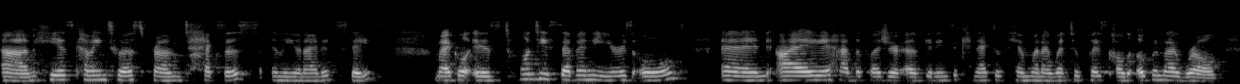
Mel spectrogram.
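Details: Adult woman speaking; normal speech.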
